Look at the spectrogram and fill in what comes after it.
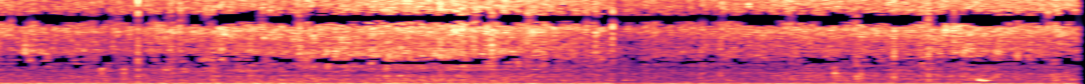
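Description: Vegetables sizzling in hot oil in a frying pan, a steady hiss over a constant low hum.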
